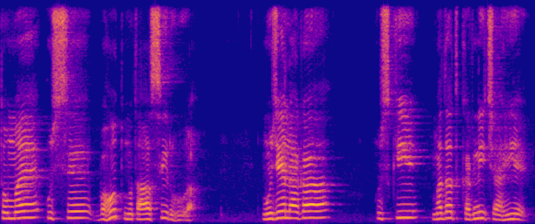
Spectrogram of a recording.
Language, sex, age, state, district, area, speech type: Urdu, male, 30-45, Delhi, South Delhi, urban, spontaneous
